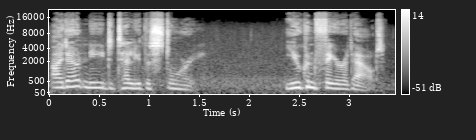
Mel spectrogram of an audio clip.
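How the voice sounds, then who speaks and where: A woman's voice: medium pitch, normal speed, a little mellow, a little hiss or hum, close to an everyday voice. A woman acting a cool young Sith apprentice. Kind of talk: video game voice acting.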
